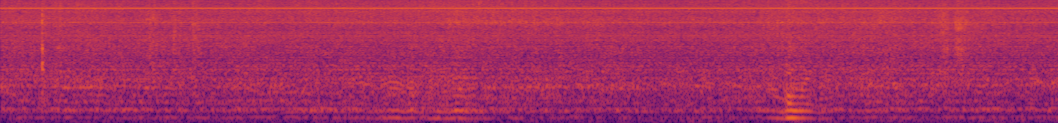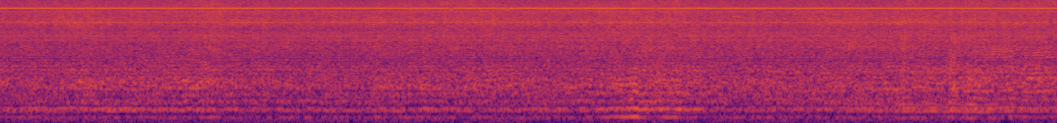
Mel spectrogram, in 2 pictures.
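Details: Numerous wild bees at a feeding spot on the third day, with a continuous low droning hum interrupted by one short sharp tap near the middle and a faint bump later.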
